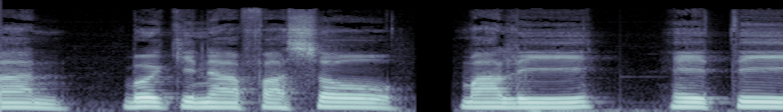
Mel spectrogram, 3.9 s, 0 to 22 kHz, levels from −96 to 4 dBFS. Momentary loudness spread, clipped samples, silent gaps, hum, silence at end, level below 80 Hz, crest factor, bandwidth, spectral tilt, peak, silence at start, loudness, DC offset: 9 LU; under 0.1%; none; none; 0 s; -44 dBFS; 12 dB; 16.5 kHz; -7 dB/octave; -4 dBFS; 0 s; -18 LUFS; under 0.1%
